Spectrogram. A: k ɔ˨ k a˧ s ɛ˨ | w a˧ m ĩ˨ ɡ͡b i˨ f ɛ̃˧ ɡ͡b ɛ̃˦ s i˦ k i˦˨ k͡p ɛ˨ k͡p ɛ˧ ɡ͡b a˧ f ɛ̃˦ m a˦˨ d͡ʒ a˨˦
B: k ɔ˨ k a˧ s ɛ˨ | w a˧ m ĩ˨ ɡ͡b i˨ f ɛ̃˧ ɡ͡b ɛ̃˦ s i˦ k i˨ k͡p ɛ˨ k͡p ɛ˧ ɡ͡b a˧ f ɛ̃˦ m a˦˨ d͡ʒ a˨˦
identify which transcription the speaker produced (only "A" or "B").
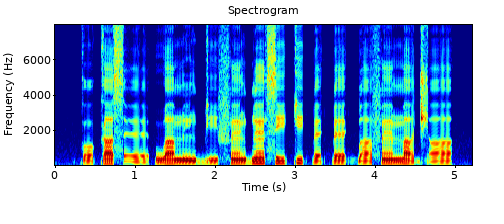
A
